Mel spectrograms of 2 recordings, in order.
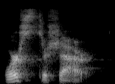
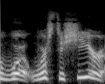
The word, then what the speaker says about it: Worcestershire: Ça se prononce Worcestershire. – Ça, là. – Ah oui? – T'es supposé tout comprimer. – Mm-hmm. Ah oui? – Ouais. – Je savais pas ça. – C'est pas Worcestershire, c'est Worcestershire.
